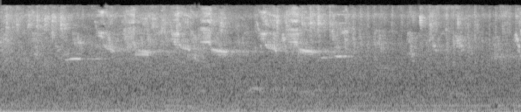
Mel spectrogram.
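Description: Small birds chirping repeatedly in quick short notes, over a low steady rumble.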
